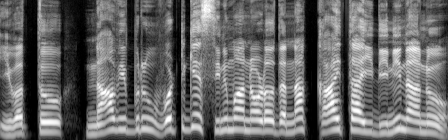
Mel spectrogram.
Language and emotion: Kannada, happy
